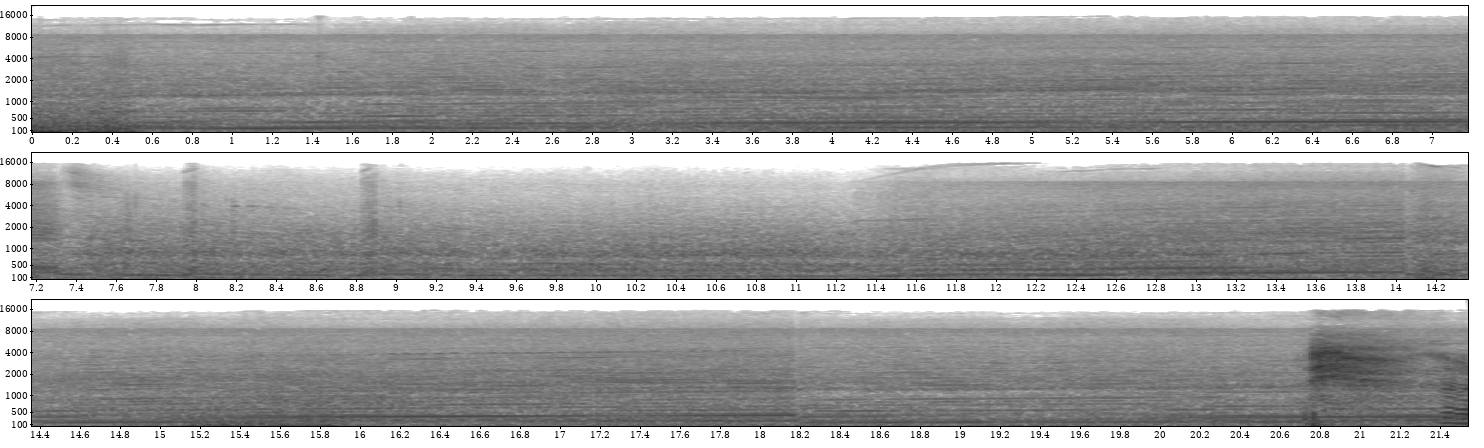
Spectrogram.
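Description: A simulated Audi TCR race car engine on the Hockenheim circuit in iRacing drones and revs through a lap. It drops away and climbs with gear changes, loud and continuous, with no speech.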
